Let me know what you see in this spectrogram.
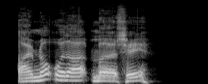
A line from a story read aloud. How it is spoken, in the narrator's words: thundered he who was notoriously without mercy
